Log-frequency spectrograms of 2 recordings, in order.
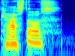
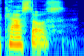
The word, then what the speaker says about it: Castos: I think it's pronounced Castos. Yeah, Castos.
